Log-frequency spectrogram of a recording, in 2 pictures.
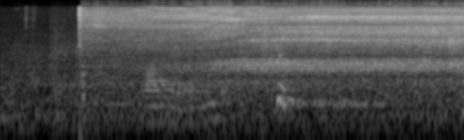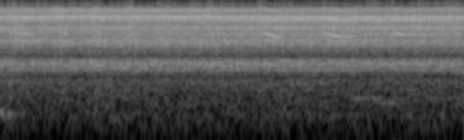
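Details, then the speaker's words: Steady high-pitched dental drill whine while adjusting the occlusal surface of an over-erupted upper molar, to make room opposite a mini dental implant site. "Okay. Let me just do a little adjustment on the upper tooth. Make a little room."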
